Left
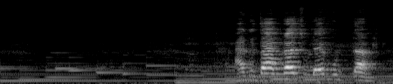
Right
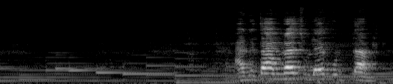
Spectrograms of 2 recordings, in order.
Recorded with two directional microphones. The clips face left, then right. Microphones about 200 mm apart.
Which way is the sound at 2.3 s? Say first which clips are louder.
Even; 5° right (ahead or behind).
